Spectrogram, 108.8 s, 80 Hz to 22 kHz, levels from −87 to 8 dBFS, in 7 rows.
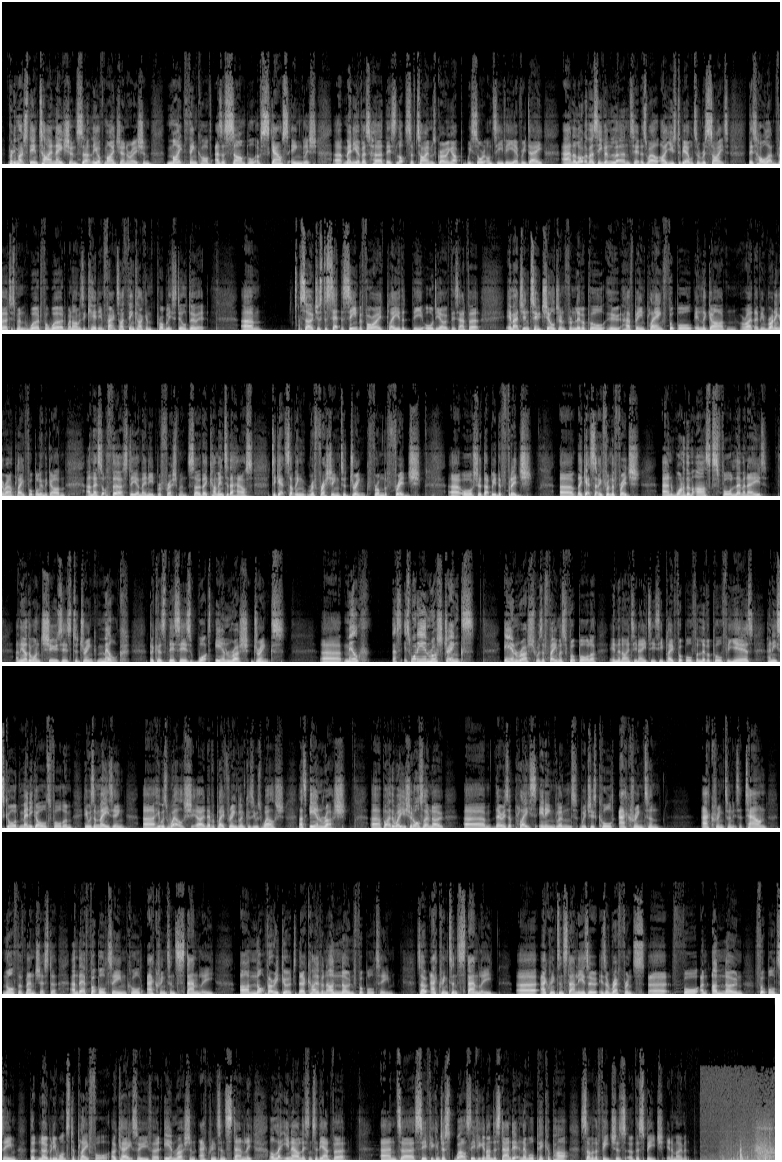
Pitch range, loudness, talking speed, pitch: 115-160 Hz, -19 LUFS, 190 wpm, 140 Hz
